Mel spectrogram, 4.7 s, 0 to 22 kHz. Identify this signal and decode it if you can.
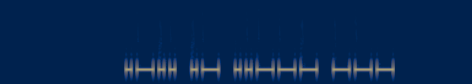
Morse code, heard as a keyed tone, about 22 wpm, 700 Hz. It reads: LA2O
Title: DXCC-100 Call Signs - 4 Characters - Repeated 2x - 22wpm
